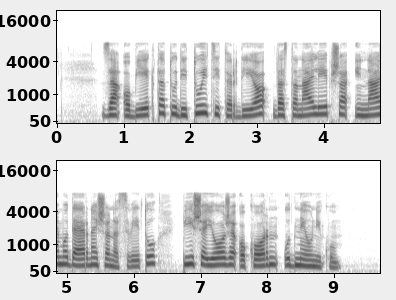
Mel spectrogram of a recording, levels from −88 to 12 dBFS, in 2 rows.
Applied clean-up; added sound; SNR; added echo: none; none; none; none.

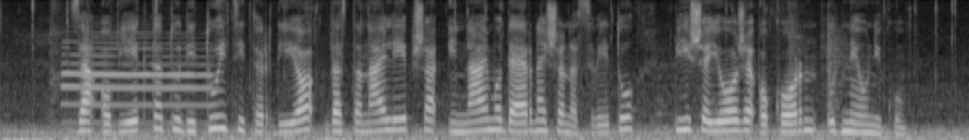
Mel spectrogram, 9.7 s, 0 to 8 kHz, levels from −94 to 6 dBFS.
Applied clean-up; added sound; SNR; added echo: none; Wind instrument, woodwind instrument + Typing; 7 dB; none.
